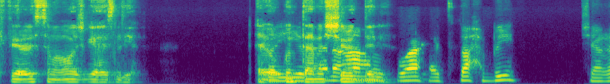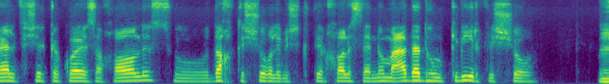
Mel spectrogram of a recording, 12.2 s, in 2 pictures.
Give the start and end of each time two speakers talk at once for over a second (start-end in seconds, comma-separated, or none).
2.7-4.0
